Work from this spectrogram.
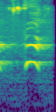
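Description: A voice mimics a crow in two short, nasal caw-like bursts, the second stronger and rising. The sound is brief, close and fairly loud.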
